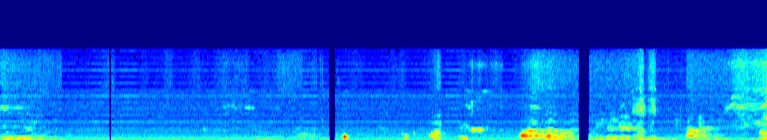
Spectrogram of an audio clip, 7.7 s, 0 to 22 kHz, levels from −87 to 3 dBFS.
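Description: From the first moment to the end, a steady USB whine sits under the speech. Its base pitch is 1 kHz, with the strongest component at its third harmonic, 3 kHz. It stays roughly 25 dB below the speech. The whine comes from the USB bus drawing current in regular 1 ms frames, which leaks into the audio through the power or ground lines. That 1 kHz family sets it apart from mains hum, which would sit at 50 or 60 Hz and its multiples.

The speech then cuts out three times, from 1.09 to 1.12 s, from 3.28 to 3.36 s and from 5.78 to 5.90 s. Each gap is longer than the last, roughly 21, 64 and 107 ms. These are likely Bluetooth dropouts, where audio packets reached the headphones too late and were discarded. The gap lengths fit the loss of one, three and five packets of about 21 ms each. The speech picks up further along as though it had kept playing. Nothing is repeated or stretched, which distinguishes these gaps from a stutter or a time-stretch repair.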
